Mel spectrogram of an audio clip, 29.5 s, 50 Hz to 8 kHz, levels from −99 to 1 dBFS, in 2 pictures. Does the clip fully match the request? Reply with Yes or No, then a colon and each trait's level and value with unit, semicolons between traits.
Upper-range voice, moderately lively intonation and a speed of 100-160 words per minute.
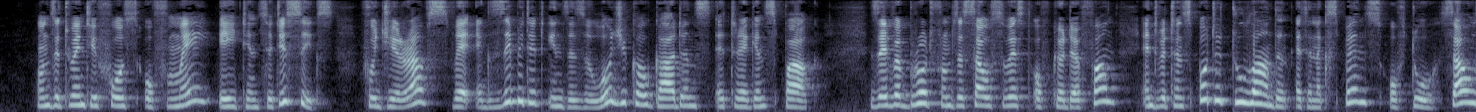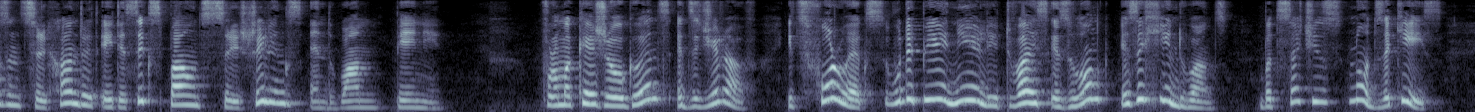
No: high, 230 Hz; wide, 7.5 semitones; average, 140 wpm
